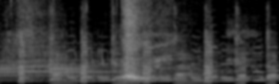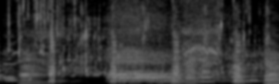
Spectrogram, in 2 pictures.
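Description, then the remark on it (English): Water is poured for a drink during a water break, a run of hollow glugging and splashing pulses that shifts in pitch over several seconds, with no one talking. “Yeah, I'm thirsty. It's time for a water break.”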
